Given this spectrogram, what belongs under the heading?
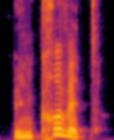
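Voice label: "crevette", French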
